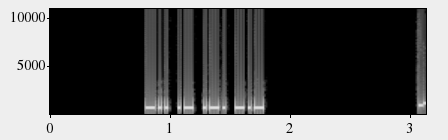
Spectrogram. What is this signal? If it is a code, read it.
Morse code, heard as a keyed tone, about 44 wpm, 700 Hz. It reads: DARK
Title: Top 500 Words 45wpm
